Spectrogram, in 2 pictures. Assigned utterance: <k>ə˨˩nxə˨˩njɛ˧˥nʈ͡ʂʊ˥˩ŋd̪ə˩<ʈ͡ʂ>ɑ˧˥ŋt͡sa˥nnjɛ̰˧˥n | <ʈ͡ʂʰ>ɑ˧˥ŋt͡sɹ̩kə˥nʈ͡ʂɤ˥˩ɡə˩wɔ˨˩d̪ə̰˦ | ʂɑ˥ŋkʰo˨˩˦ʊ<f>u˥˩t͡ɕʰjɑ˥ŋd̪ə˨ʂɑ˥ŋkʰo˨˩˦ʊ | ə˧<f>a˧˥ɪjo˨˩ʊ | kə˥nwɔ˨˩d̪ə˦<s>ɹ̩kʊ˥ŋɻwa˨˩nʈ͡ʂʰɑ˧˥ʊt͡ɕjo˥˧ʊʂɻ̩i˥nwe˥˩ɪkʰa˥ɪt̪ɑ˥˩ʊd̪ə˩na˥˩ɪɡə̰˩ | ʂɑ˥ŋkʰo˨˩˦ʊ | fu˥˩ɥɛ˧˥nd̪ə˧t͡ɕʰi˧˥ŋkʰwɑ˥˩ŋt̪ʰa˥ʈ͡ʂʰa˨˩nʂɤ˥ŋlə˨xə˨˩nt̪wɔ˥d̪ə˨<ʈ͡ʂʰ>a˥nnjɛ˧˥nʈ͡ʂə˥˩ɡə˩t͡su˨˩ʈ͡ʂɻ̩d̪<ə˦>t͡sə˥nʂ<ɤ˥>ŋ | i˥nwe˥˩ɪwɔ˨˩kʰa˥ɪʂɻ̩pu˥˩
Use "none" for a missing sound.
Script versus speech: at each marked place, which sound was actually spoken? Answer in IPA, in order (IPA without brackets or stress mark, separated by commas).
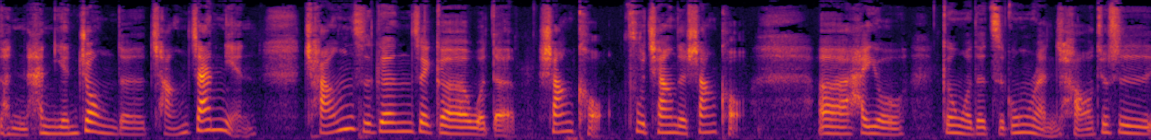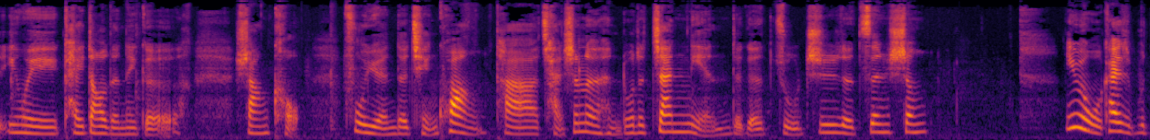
x, ʈ͡ʂʰ, ʈ͡ʂʰ, f, x, t͡s, ʈ͡ʂ, ə˨, ɤ˥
